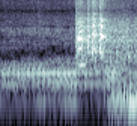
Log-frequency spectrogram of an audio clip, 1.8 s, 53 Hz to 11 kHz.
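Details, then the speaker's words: Honda TMX 125 motorcycle, spark plug, ignition coil and CDI already replaced, after carburetor cleaning: starts first try and settles to clean steady idle, no misfire, stalling or popping; normal start and idle. "tanggal po yung ah pagkapal niya yan kanina hindi mo mabitawan ung gas kapag gagas mo naman namamalas siya tapos pag binitawan mo ung silinyador namamatay y diretso na siya ngayon"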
